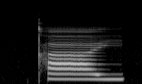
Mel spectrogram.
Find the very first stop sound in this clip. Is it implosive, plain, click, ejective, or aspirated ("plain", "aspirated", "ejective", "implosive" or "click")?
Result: aspirated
